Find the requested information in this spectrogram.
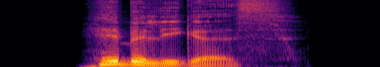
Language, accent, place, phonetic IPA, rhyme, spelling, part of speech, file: German, Germany, Berlin, [ˈhɪbəlɪɡəs], -ɪbəlɪɡəs, hibbeliges, adjective, De-hibbeliges.ogg
- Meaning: strong/mixed nominative/accusative neuter singular of hibbelig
